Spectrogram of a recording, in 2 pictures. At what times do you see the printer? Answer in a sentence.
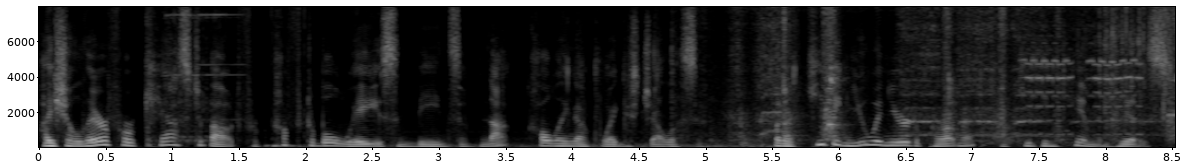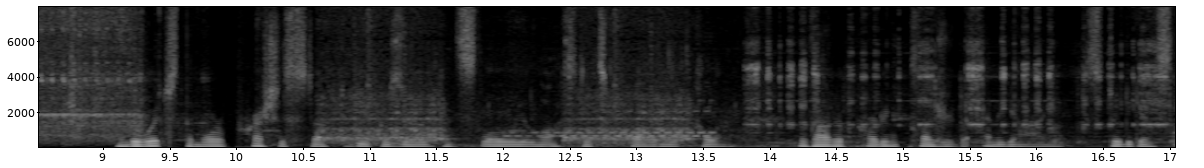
The printer can be heard from 4.8 to 16.9 s.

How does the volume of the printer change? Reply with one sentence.
The volume of the printer stays about the same.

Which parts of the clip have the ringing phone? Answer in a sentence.
You can hear the ringing phone from 0.9 to 1.6 s, from 7.3 to 8.8 s and from 11.9 to 13.6 s.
